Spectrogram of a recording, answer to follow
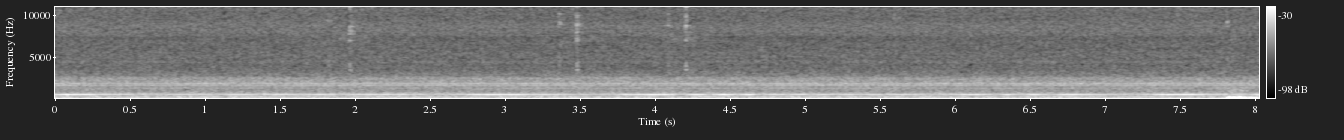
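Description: Quiet room tone with a faint steady hum, broken by a few faint clicks.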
